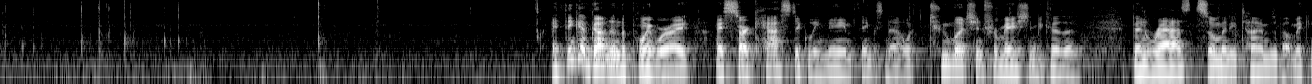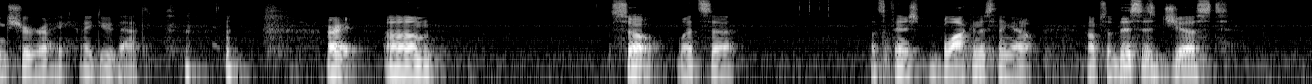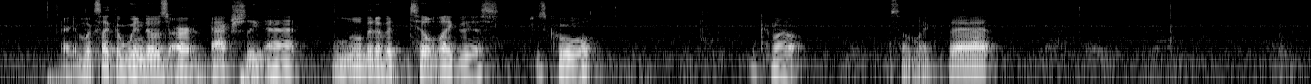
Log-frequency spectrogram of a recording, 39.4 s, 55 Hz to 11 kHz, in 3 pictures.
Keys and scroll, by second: 0.9-1.3 typing, 3.2 Return, 23.5 l, 38.0 a.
